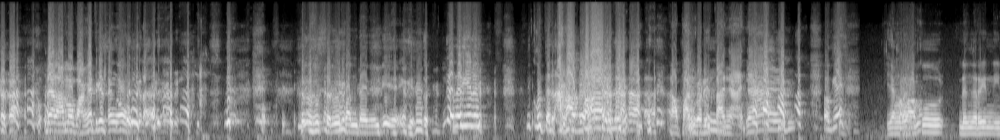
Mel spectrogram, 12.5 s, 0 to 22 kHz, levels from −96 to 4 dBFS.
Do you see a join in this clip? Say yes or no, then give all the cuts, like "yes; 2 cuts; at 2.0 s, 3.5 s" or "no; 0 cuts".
yes; 1 cut; at 10.7 s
